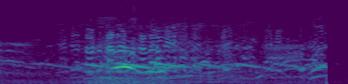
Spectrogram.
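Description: Several people's voices at once, grieving relatives talking and crying over one another, louder from about a second in.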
